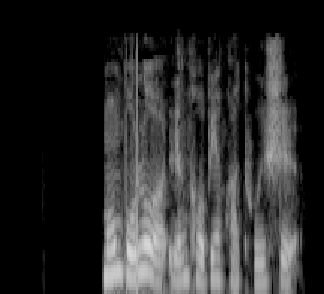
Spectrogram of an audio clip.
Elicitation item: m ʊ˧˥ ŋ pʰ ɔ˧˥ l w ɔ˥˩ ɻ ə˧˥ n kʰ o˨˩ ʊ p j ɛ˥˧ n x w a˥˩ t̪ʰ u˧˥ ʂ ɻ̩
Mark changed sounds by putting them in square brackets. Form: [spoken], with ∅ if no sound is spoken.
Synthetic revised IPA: m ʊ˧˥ ŋ [p] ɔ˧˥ l w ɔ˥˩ ɻ ə˧˥ n kʰ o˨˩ ʊ p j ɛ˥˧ n x w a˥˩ t̪ʰ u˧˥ ʂ ɻ̩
